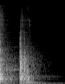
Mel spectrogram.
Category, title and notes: Sound effects > Other mechanisms, engines, machines
metal shop foley -024
little, perc, bam, knock, metal, rustle, fx, pop, thud, sfx, bang, wood, tools, strike, oneshot, crackle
